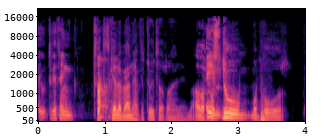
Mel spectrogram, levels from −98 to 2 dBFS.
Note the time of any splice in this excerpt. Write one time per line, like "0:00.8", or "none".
0:00.9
